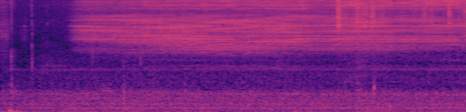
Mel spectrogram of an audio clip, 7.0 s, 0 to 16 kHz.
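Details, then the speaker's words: Graham Farish Class 44 split-chassis N-gauge locomotive after broken gear replaced, on DC crawling through tight set-track curves: steady even high motor hiss, no clicks, stalls or surges; normal running. "trying to move the light over yeah she is running an absolute treat so i'd say she's good"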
